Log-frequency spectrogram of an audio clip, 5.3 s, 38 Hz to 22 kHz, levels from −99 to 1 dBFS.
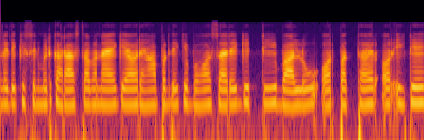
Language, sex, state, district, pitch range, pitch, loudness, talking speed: Hindi, female, Chhattisgarh, Bastar, 190-205 Hz, 195 Hz, -18 LUFS, 225 wpm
